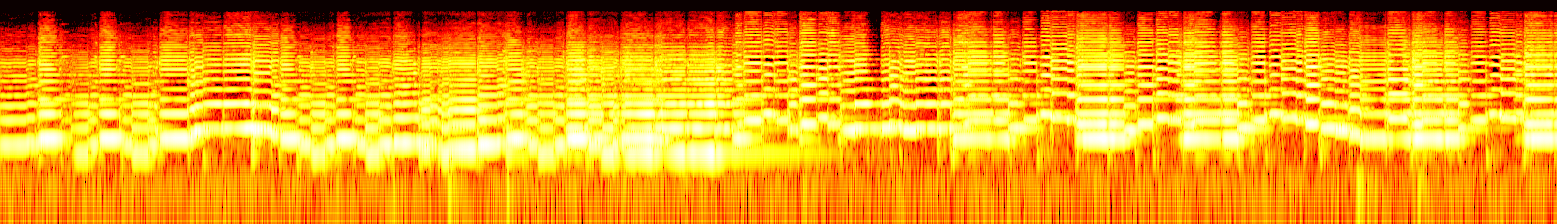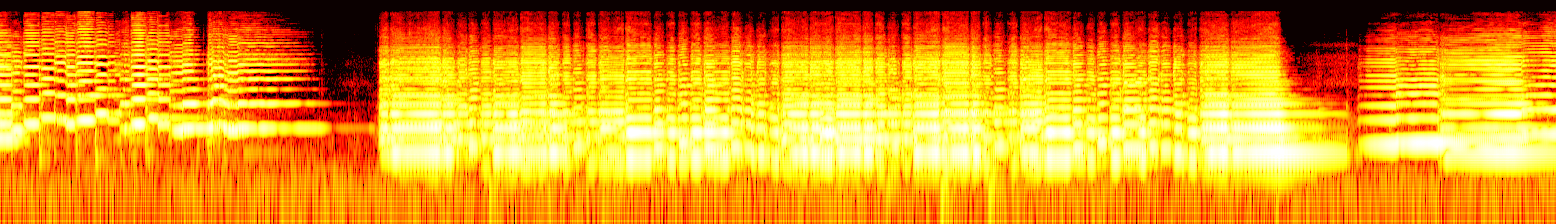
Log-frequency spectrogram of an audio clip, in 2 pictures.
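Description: A Holstein Workshop violin played solo with the bow: a melodic passage of many quick, changing notes. The playing stops for under a second about two-thirds of the way through, then carries on.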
